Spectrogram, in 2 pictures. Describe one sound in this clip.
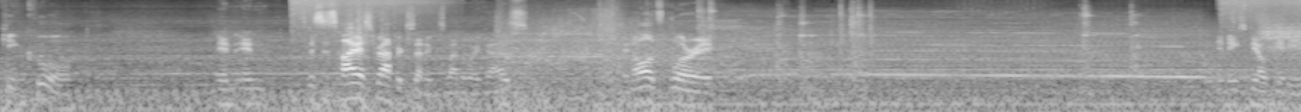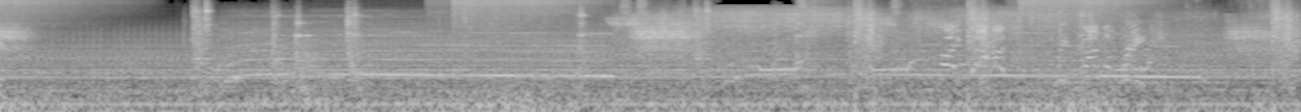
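A large machine hums steadily.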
